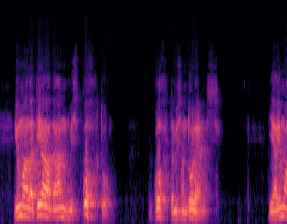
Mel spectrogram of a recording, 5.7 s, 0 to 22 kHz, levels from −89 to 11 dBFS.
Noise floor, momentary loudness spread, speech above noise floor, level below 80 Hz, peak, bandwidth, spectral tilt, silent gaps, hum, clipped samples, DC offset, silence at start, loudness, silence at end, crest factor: -71 dBFS; 15 LU; 55 dB; -58 dBFS; -2 dBFS; 7.2 kHz; -9 dB/octave; none; none; under 0.1%; under 0.1%; 0.3 s; -17 LUFS; 0 s; 16 dB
